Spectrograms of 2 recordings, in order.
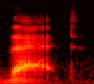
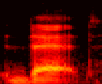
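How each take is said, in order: First: The word begins with a th sound. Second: The word begins with a d sound. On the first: The speaker is from closer to the North. "they enunciate th like that" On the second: The speaker is from the South. "southern people say dat, D A T"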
